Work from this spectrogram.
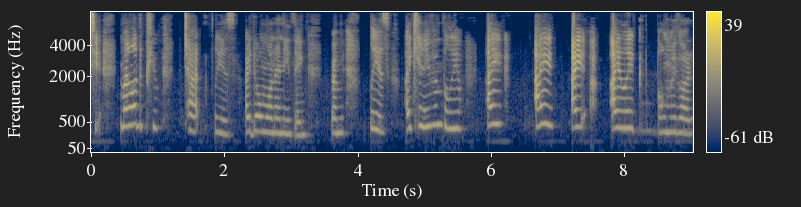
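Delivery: freaking out. A streamer pleads with chat, panicking. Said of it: "I need to calm down".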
